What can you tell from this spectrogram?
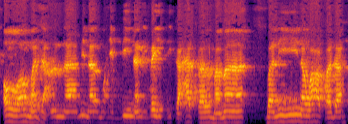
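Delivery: slow, drawn-out recitation; slow group recital. Shown as a demonstration. Congregation recites the prayer slowly together with the preacher. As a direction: stretch each word so all can follow. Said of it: "Ayo dibaca sama-sama".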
